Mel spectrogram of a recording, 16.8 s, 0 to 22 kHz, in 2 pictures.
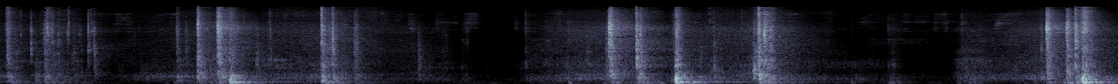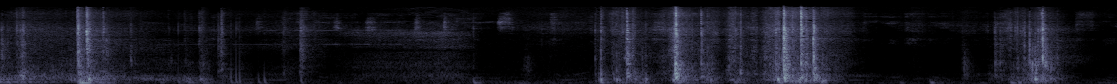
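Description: Steel drawers of a Mac Tools MB1084DT tool chest being slid open and pushed shut several times, each closing with a solid clunk.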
